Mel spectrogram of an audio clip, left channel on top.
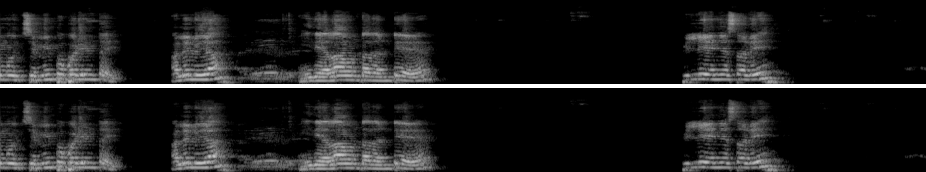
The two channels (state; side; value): normal; both; correlation 0.85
